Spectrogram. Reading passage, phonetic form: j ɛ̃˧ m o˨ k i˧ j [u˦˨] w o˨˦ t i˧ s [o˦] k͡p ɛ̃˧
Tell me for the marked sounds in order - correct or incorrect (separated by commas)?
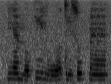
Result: incorrect, incorrect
